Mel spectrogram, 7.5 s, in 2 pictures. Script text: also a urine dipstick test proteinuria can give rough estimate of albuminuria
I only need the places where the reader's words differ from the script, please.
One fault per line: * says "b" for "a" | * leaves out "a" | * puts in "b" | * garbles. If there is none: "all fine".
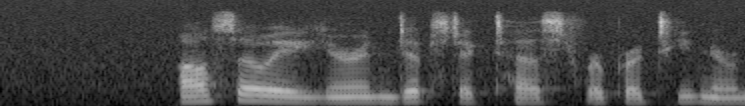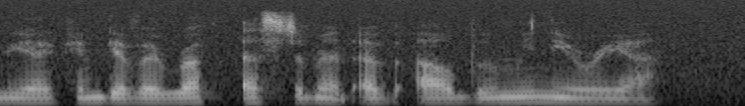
* puts in "for"
* puts in "a"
